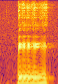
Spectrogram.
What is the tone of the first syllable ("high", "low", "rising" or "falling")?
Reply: falling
